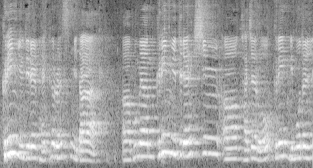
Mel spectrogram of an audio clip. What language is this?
Korean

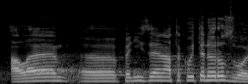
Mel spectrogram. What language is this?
Czech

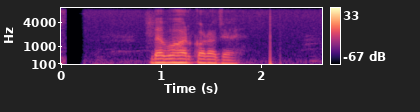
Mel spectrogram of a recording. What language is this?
Bangla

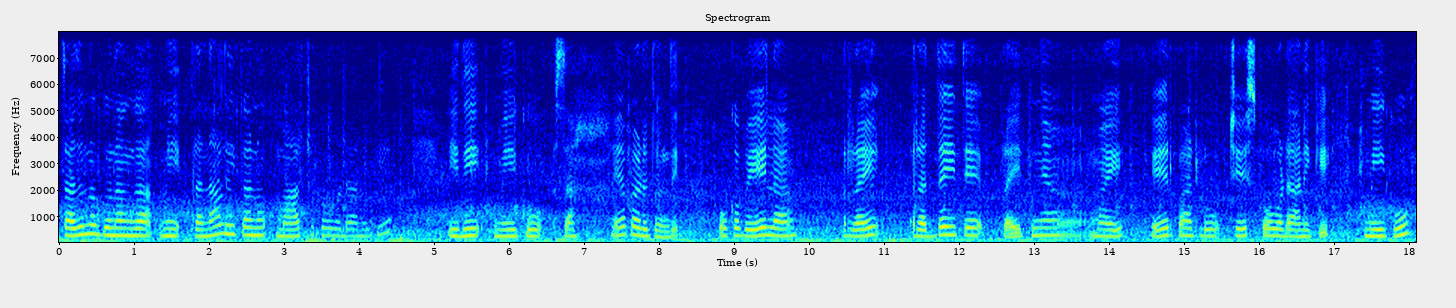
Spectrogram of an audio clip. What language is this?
Telugu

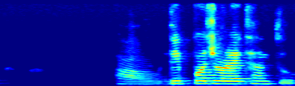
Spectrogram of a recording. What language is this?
Odia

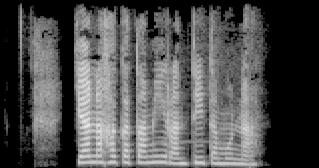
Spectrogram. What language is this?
Sihuas Ancash Quechua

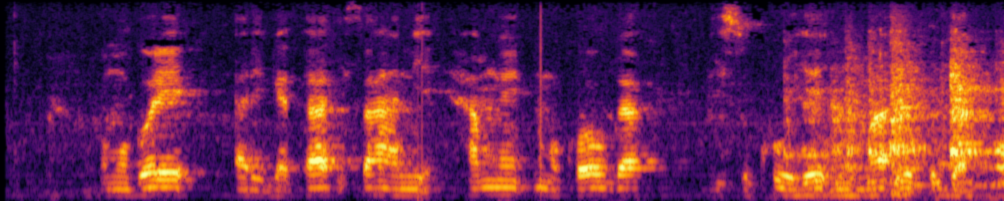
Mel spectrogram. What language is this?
Kinyarwanda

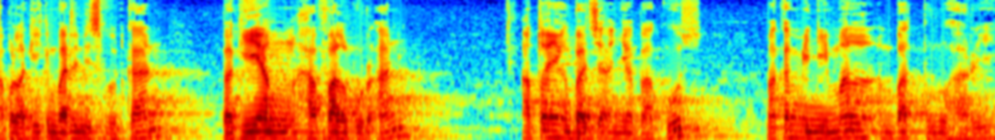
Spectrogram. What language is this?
Indonesian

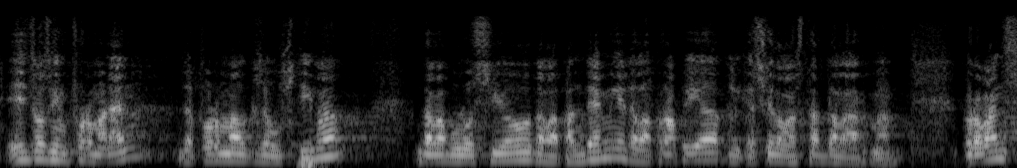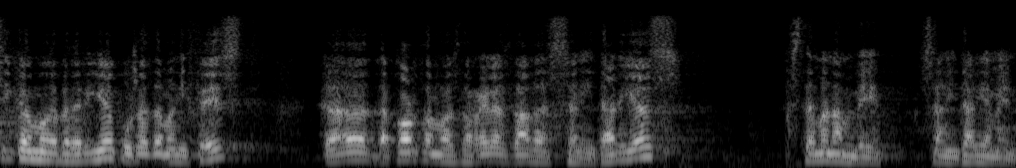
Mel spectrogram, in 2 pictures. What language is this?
Catalan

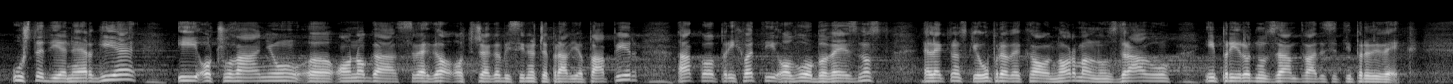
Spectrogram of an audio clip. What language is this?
Serbian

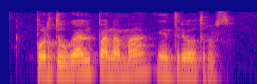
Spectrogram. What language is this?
Spanish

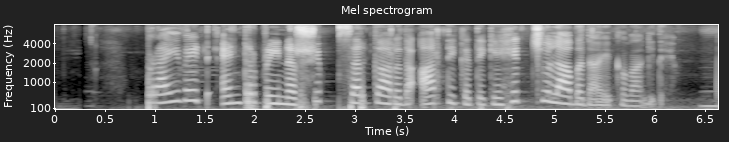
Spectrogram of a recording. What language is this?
Kannada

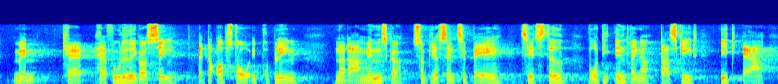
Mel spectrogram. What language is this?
Danish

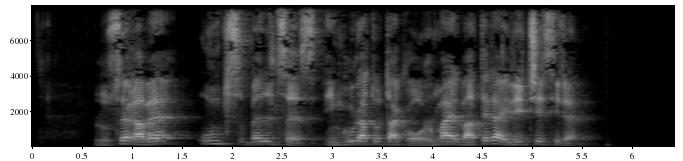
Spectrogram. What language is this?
Basque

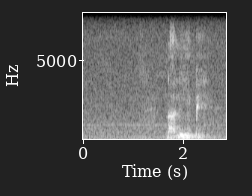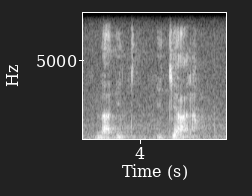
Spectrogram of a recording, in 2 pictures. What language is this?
Xhosa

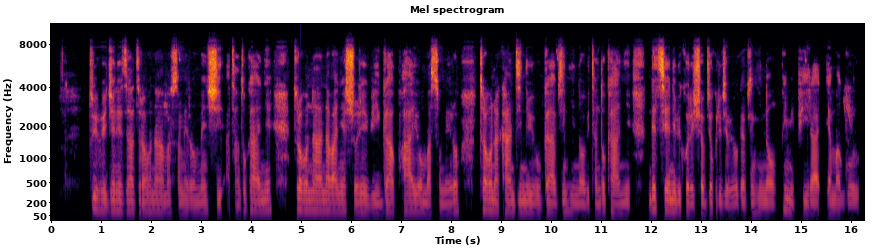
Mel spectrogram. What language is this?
Rundi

